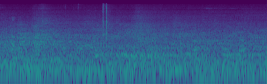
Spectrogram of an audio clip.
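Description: Background noise of a busy gym: a steady low rumble with indistinct voices, and one sharp click about one and a half seconds in.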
